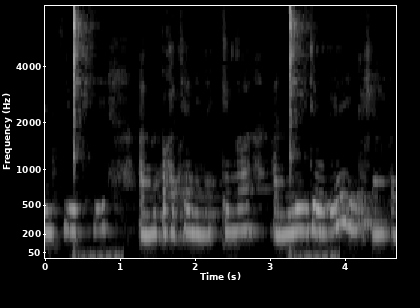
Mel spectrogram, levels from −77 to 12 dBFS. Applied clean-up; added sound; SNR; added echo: classical method WPE with log-MMSE.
